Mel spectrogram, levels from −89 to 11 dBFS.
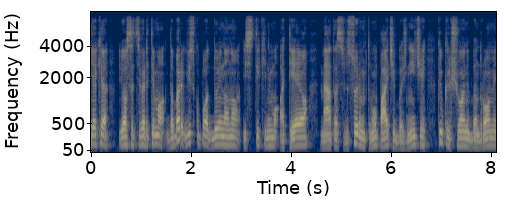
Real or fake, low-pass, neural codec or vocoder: real; 7.2 kHz; none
